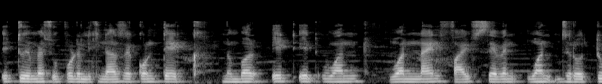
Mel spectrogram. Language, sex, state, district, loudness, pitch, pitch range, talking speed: Nagamese, male, Nagaland, Kohima, -18 LUFS, 130 Hz, 125-130 Hz, 200 wpm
